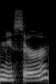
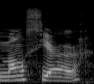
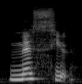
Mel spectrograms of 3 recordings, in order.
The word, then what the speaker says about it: monsieur: french is messi messi this spelling is very misleading in french okay the way you would read it would be monsieur but it's that is incorrect the way you say it is me sir miss you okay you want to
